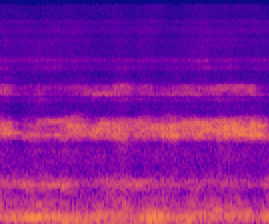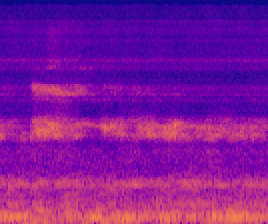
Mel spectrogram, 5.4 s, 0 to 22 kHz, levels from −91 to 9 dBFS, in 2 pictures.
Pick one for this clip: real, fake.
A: fake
